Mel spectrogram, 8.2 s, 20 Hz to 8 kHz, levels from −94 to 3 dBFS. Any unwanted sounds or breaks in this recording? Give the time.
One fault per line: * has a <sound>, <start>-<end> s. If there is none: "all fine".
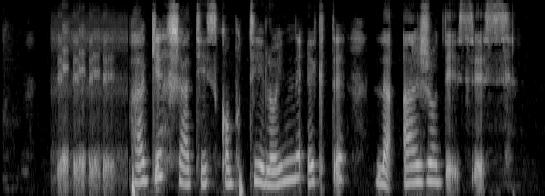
* has a laugh, 0.9-1.7 s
